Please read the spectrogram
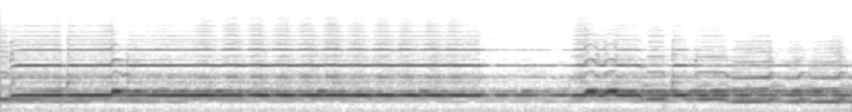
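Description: Native American flute music: a long held note with a quick grace-note flick about a second in, then after a short dip a new phrase of fast ornaments that steps down in pitch.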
